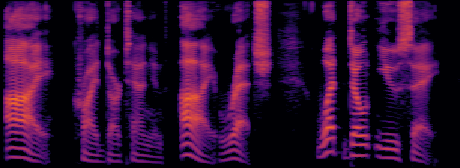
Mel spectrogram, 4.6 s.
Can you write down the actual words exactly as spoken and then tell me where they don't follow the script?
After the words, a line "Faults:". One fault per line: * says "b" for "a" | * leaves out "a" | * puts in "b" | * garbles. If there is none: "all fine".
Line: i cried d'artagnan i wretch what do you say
i cried d'artagnan i wretch what don't you say
Faults:
* says "don't" for "do"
